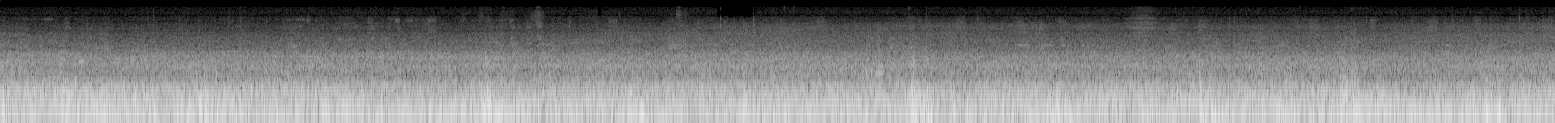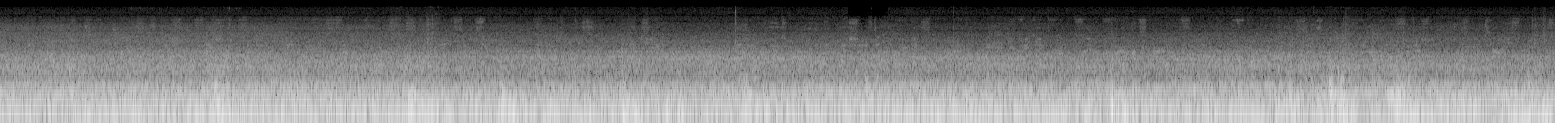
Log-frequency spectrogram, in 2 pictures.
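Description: Road and tyre noise of a car driving on a highway, heard inside the cabin as a steady low rumble.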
